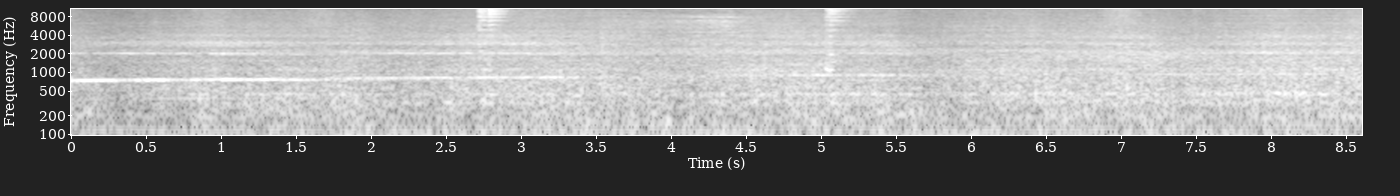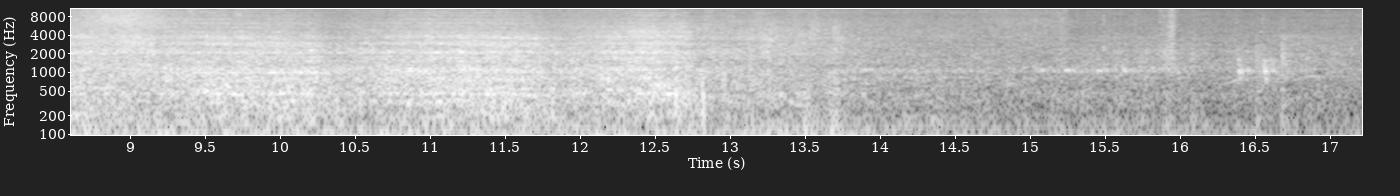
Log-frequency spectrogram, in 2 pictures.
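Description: Class 375 Electrostar electric multiple unit passing at close range, its wheels rumbling and clacking over the rails, with a whine that rises in pitch over the first few seconds. The sound fades away about 13 seconds in as the last carriage goes by.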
